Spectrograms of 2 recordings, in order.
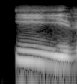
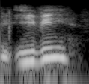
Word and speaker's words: Eve: and right here this this name is Eve instead of Eevee Eve Eve so Eve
